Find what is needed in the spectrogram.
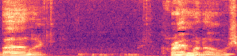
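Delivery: normal talking voice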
